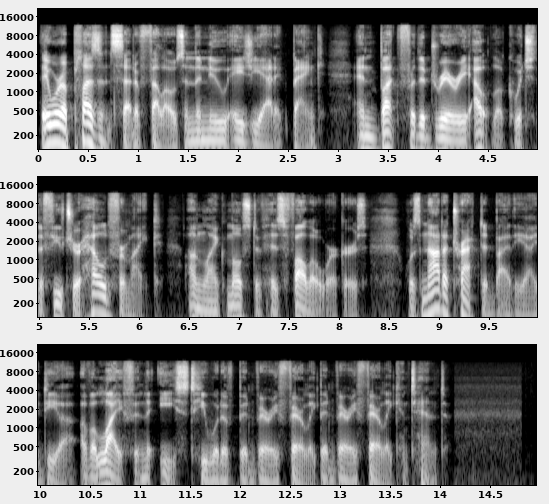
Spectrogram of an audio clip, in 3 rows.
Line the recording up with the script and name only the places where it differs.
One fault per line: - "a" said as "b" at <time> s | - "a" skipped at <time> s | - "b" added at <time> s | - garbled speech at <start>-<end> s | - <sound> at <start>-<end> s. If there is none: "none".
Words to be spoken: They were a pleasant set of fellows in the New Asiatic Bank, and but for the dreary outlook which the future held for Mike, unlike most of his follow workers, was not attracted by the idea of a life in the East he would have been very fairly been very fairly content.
none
